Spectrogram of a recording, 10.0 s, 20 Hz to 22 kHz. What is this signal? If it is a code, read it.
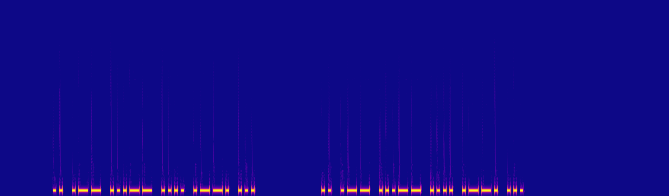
Morse code, heard as a keyed tone, about 25 wpm, 700 Hz. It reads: IW3HPS IW3HPS
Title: DXCC-100 Call Signs - 6 Characters - Repeated 2x - 25wpm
